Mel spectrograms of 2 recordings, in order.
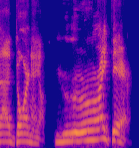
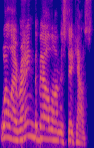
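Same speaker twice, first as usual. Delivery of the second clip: plain reading voice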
